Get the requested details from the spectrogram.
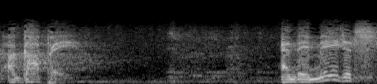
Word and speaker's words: agape: A-G-A-P-E. Agape. Sometimes pronounced agape, but it's agape.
